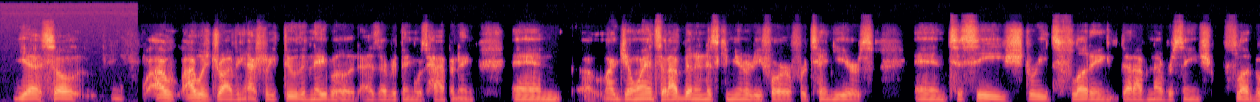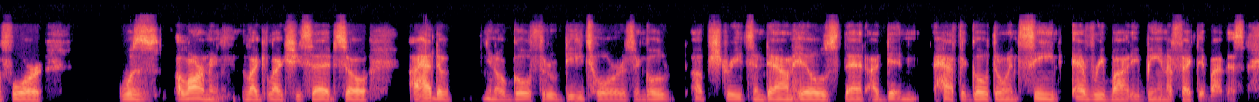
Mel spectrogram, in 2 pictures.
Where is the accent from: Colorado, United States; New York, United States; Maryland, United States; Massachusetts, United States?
New York, United States; New York City; now in San Diego, United States; I'm from New York City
